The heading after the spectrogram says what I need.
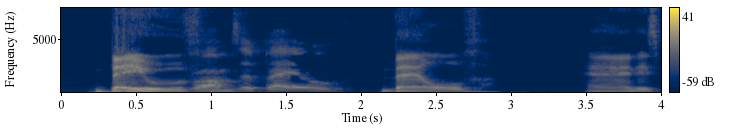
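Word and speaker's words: Beoulve: But now it's fully voiced, and we get to watch the adventures of Ramza Beluv, which apparently is how you pronounce that. Belv. Beouf.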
